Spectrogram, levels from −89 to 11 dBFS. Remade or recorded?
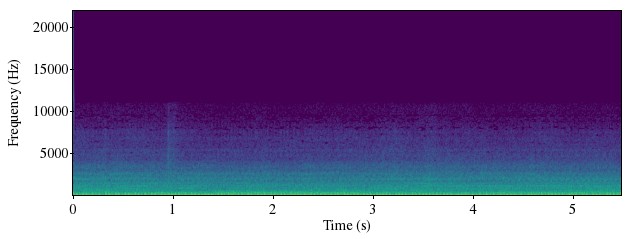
remade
